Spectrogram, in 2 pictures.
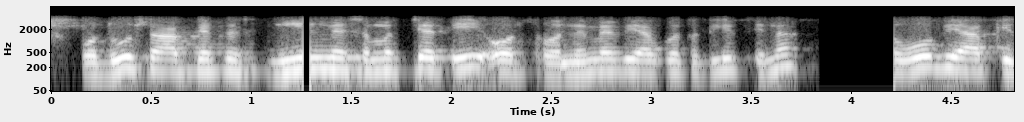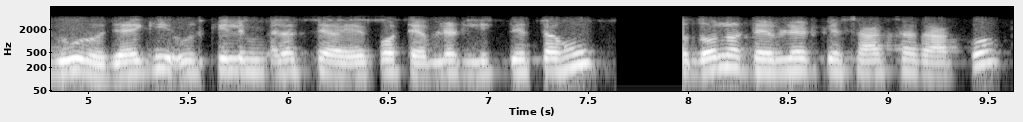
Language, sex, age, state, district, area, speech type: Hindi, male, 45-60, Rajasthan, Jodhpur, urban, conversation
